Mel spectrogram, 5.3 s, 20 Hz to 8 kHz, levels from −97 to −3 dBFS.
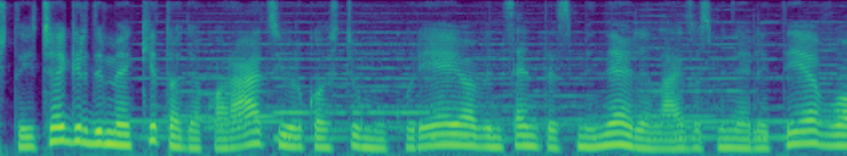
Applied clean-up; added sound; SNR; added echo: none; none; none; none.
